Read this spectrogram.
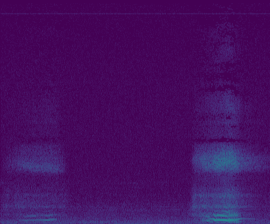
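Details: Two rattling, whistly snores on the in-breath, separated by a quiet out-breath, from an adult man (a father) snoring during sleep.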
